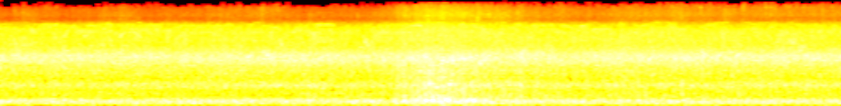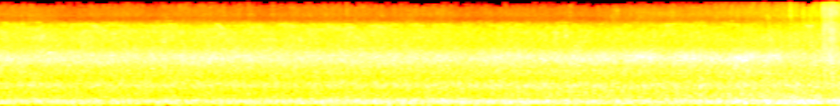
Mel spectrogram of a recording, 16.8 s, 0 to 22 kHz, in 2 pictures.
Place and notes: An estimated 50,000 birds roosted in the reed beds during the winter months, and large numbers still do. I put the recorder in a Hawthorn bush and retreated to some cover to watch the birds coming in to roost in the reed beds. Greylag geese flew over at various points and Mallard and other wildfowl can be heard, along with a couple af light aircraft of course....Sony M10 with built in mics.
